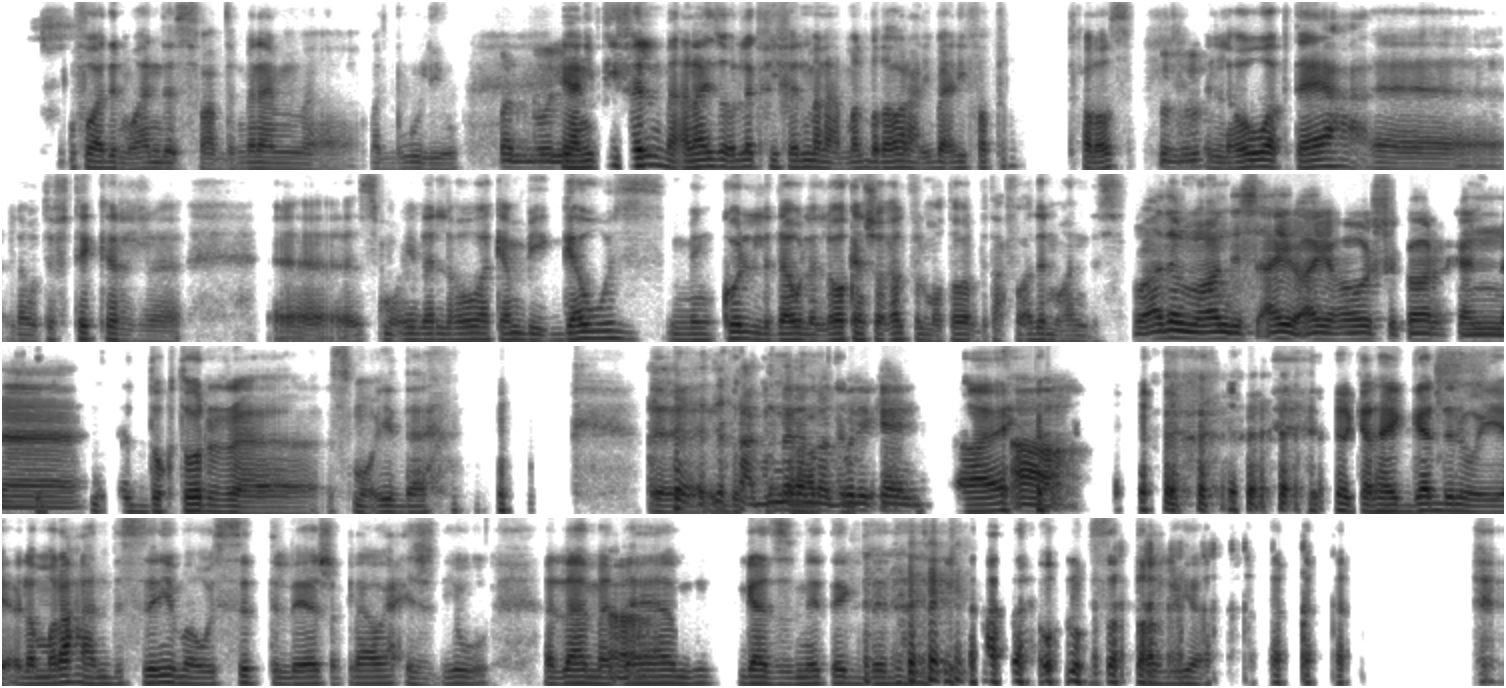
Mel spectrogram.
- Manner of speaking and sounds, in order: laugh; laugh; other background noise; laugh; giggle; unintelligible speech; giggle
- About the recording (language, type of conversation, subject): Arabic, unstructured, إيه هو الفيلم الكوميدي اللي عمرَك ما بتزهق من إنك تتفرّج عليه؟
- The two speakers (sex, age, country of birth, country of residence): male, 35-39, Egypt, Egypt; male, 40-44, Egypt, Portugal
